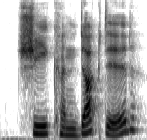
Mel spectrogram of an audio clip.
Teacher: She conducted the verb, stress on the second syllable.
